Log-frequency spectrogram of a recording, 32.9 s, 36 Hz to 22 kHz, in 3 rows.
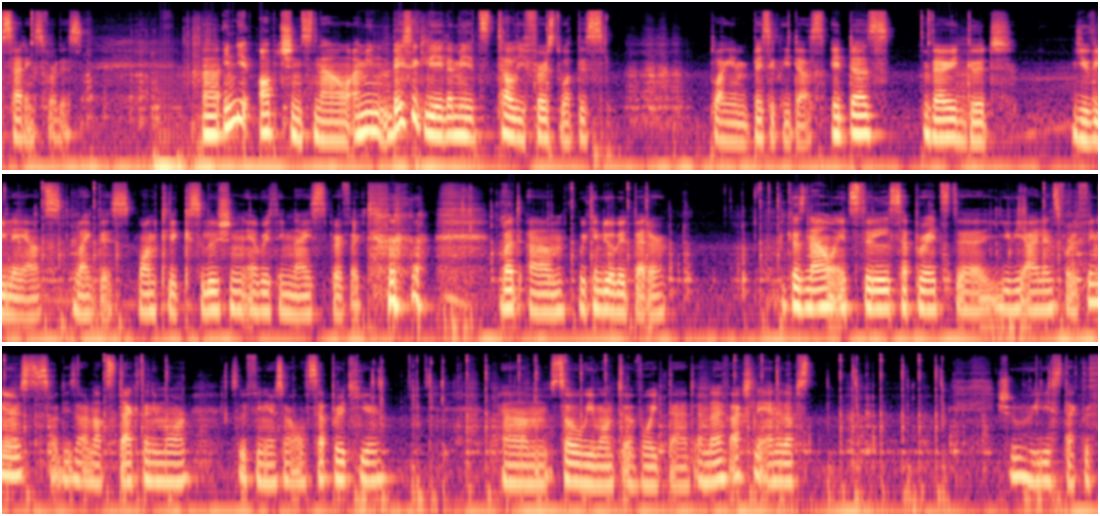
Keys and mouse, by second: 5.4 middle click, 5.9 a, 9.2-10.8 drag, 11.4 middle click, 12.0 middle click, 15.4 ctrl+z, 16.7 middle click, 17.2 click, 18.6 click, 21.0 ctrl+shift+z, 21.4 middle click, 22.0 middle click, 23.0 middle click, 23.4 middle click, 25.5 ctrl+shift+z, 26.1 ctrl+z, 26.6 middle click, 27.2 middle click, 27.5 middle click, 28.0 middle click, 29.2 middle click, 29.5 shift+middle click, 30.2 shift+middle click, 30.7 click, 31.0 shift+click, 32.2 alt+a.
